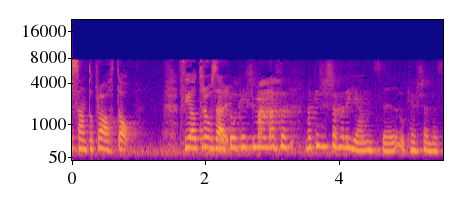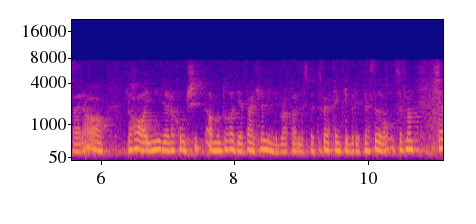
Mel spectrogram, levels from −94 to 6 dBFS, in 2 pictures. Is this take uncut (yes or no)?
yes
